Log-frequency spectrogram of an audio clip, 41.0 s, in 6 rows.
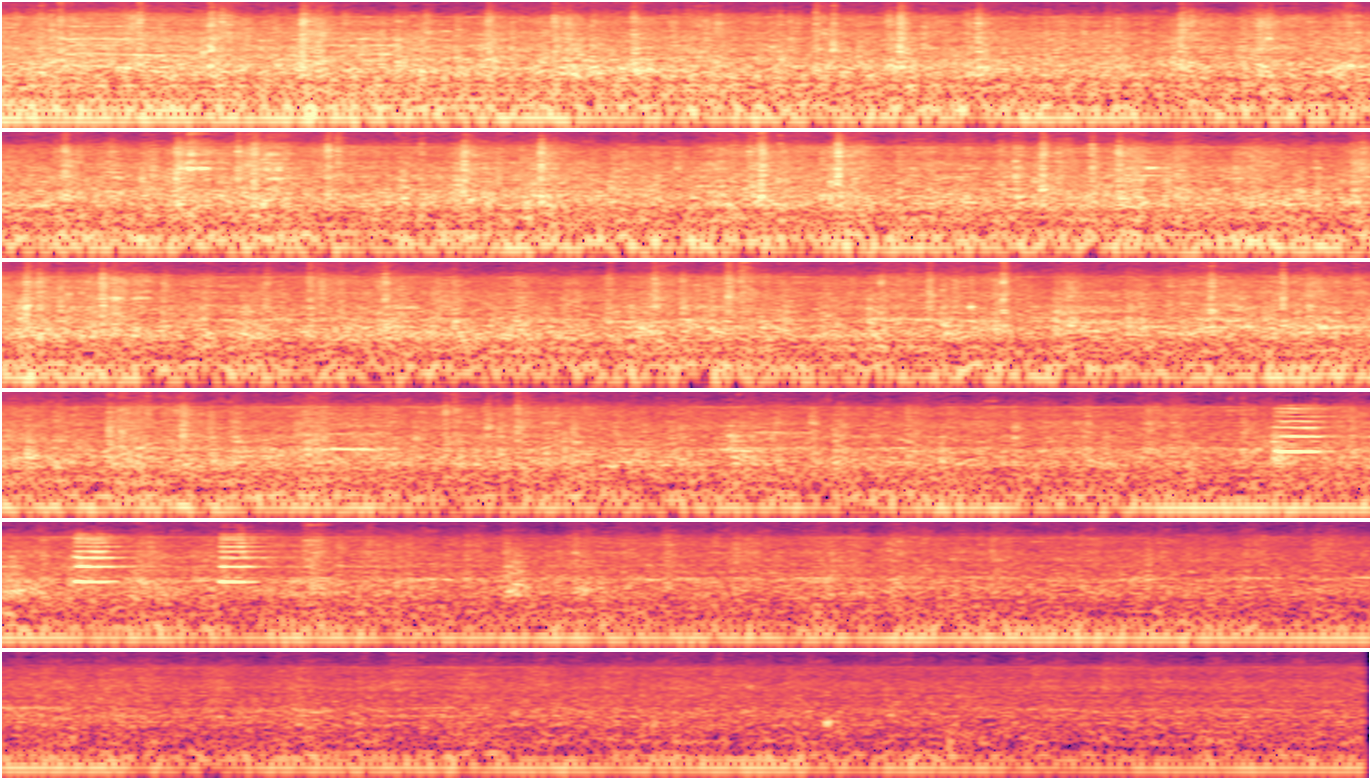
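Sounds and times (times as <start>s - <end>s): train clattering along track: 0.0s - 41.0s
locomotive horn toots: 22.0s - 23.0s, 26.7s - 30.0s.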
